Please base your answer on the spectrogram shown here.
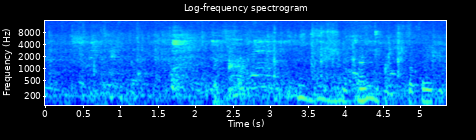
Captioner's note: people chattering softly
